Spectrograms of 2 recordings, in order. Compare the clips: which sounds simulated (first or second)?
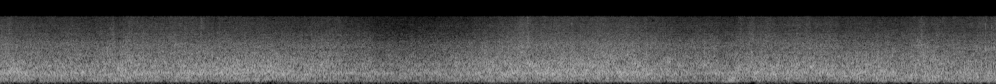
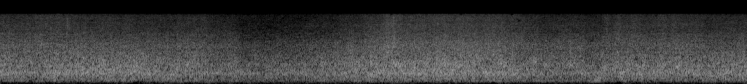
first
